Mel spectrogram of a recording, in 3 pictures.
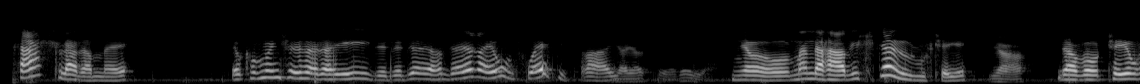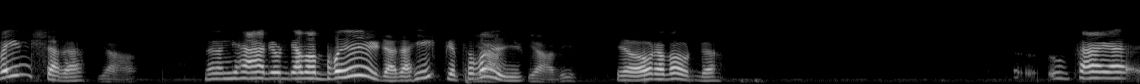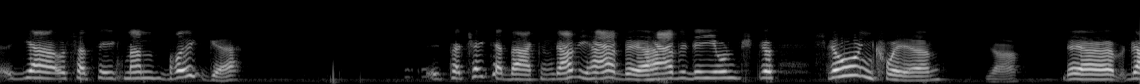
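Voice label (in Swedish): Vånga Skåne, Svenska sagor dialekter; Folkminnen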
